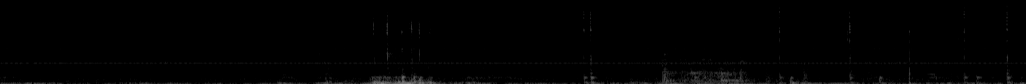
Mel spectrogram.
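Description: Soft, sparse clicks from a computer keyboard, scattered taps with a few louder thumps, close and quiet against a steady background hum, with no talking.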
